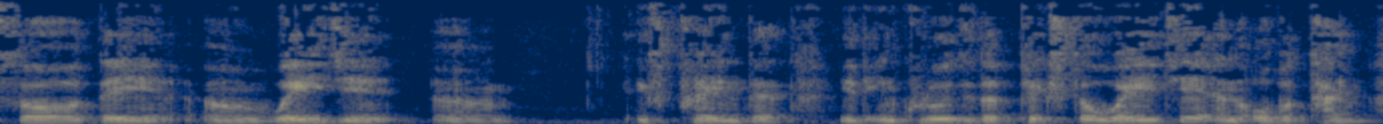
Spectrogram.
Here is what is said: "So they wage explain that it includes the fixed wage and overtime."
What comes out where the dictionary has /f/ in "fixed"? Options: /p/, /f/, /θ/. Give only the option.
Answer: /p/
